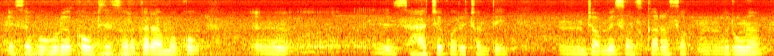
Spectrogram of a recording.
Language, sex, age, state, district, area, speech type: Odia, female, 18-30, Odisha, Ganjam, urban, spontaneous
